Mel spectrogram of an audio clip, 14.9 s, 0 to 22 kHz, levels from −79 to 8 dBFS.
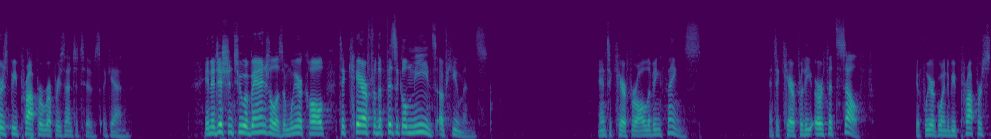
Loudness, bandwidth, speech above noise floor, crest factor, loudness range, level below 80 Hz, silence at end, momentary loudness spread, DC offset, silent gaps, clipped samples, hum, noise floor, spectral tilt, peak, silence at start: -29 LUFS; 13.5 kHz; 51 dB; 22 dB; 10 LU; -68 dBFS; 0 s; 19 LU; under 0.1%; none; under 0.1%; none; -82 dBFS; -5.5 dB/octave; -10 dBFS; 0 s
